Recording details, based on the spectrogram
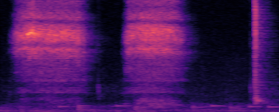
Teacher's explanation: Now there's the second way to produce the S, and it's with the tongue tip down behind the bottom of the teeth. And so how that looks is S, S.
